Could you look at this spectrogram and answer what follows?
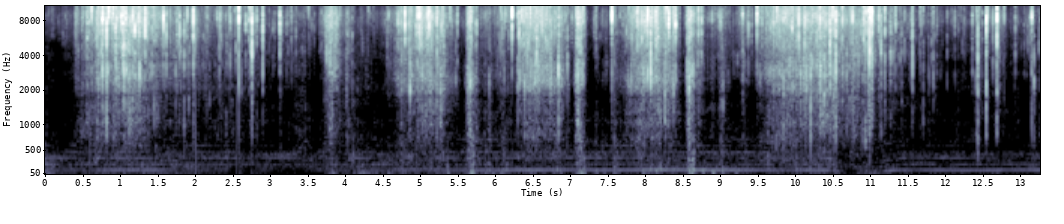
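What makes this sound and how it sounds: A hand-sized, solid ball of clear slime packed with small pastel polystyrene foam beads is squeezed, pressed and pulled apart by fingertips with short nails. It makes bright, crunchy crinkling pops in repeated bursts, with quieter gaps between them over a faint low hum.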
